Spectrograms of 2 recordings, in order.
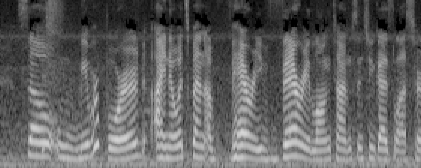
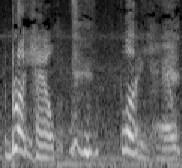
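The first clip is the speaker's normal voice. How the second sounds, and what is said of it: Imitated British accent. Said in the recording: “in his British accent ... He's British.”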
